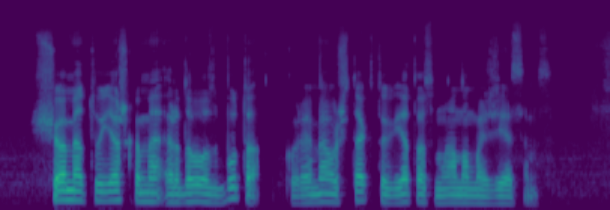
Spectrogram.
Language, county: Lithuanian, Utena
